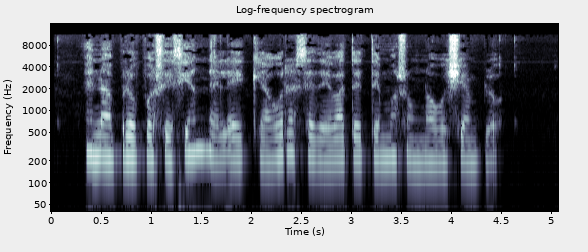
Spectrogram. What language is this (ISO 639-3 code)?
glg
